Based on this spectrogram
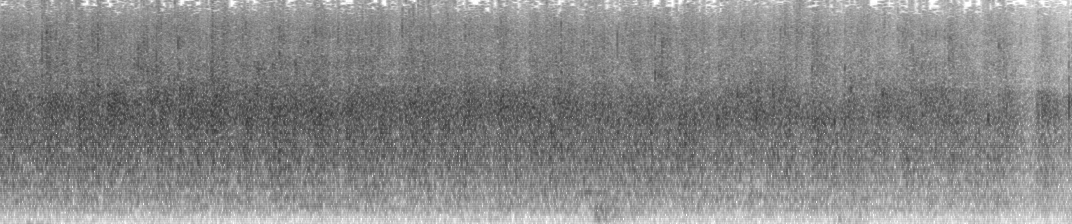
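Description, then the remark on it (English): Sustained audience applause for children who sang, a dense crackle of many hands clapping at steady volume for several seconds, tapering slightly at the end, with no one speaking over it. “Could we get one more round of applause for them, please?”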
